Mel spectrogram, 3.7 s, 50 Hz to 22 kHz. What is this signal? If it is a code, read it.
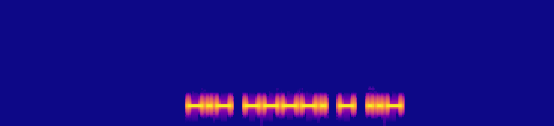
Morse code, heard as a keyed tone, about 36 wpm, 700 Hz. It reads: K9TU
